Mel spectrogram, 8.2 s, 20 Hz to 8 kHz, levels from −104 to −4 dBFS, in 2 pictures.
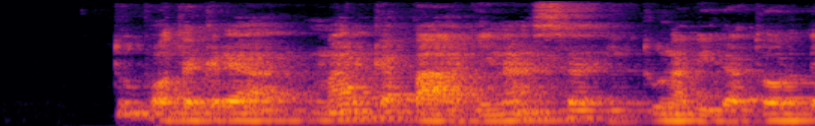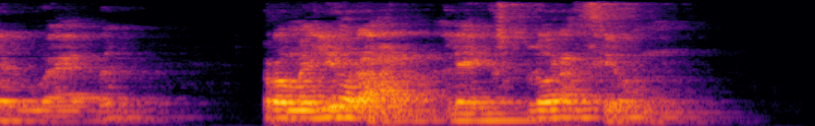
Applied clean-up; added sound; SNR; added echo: none; none; none; reverberation time 0.6 s.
